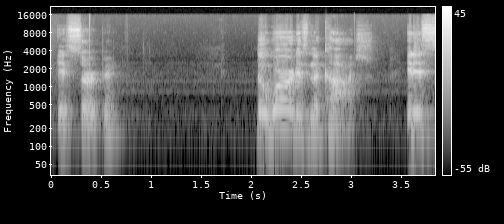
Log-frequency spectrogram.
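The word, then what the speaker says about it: nachash: The word is nakash. It is spelled N-A-C-H-A-S-H, Nakash, N-A-C-H-A-S-H.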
